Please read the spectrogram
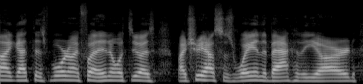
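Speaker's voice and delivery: usual speaking voice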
